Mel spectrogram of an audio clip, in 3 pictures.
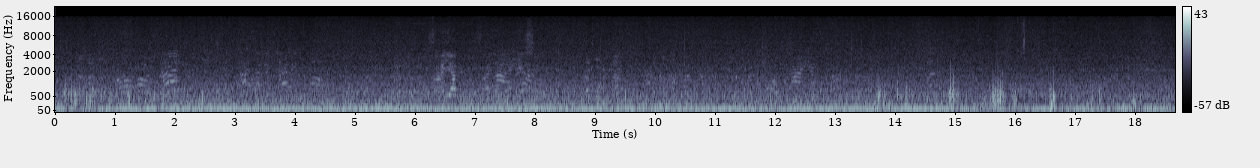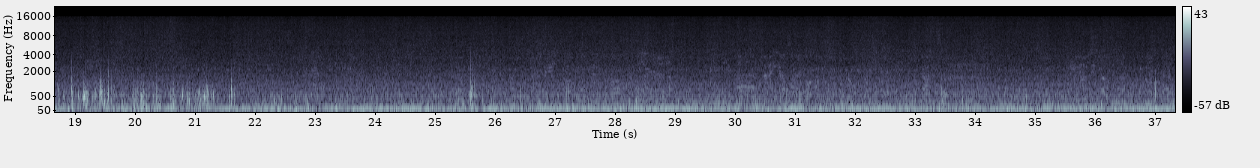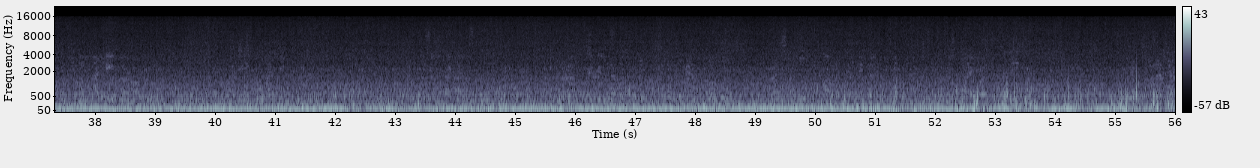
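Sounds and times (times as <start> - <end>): motor boat engine droning: 0.0 - 56.0
water noise: 0.0 - 56.0
wind noise on microphone: 0.0 - 56.0.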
